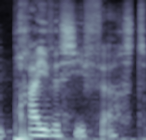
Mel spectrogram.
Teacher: je l'ai dit avec une plosive très violente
